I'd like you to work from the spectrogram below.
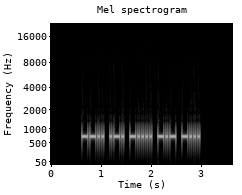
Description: Morse code, heard as a keyed tone, about 30 wpm, 700 Hz. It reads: ZR6KB
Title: DXCC-100 Call Signs - 5 Characters - Repeated 2x - 30wpm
